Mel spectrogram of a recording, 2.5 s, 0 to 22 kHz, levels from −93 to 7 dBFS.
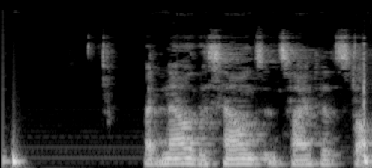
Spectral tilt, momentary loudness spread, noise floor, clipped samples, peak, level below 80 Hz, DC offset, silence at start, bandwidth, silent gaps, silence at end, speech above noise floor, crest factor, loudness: -5 dB/octave; 6 LU; -52 dBFS; under 0.1%; -2 dBFS; -50 dBFS; under 0.1%; 0 s; 9.6 kHz; none; 0 s; 35 dB; 18 dB; -19 LUFS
